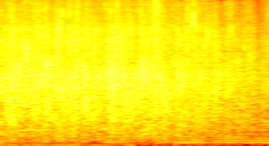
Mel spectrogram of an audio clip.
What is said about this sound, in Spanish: Bueno, pues yo creo que lo que tenemos que hacer en este momento es eso que empezaban, que era arrancar el aplauso.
